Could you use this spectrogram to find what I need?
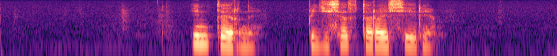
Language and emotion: Russian, neutral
